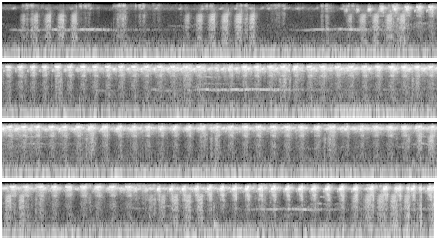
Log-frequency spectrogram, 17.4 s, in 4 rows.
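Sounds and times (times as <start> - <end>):
crickets chirping on a summer night: 0.0 - 17.3.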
